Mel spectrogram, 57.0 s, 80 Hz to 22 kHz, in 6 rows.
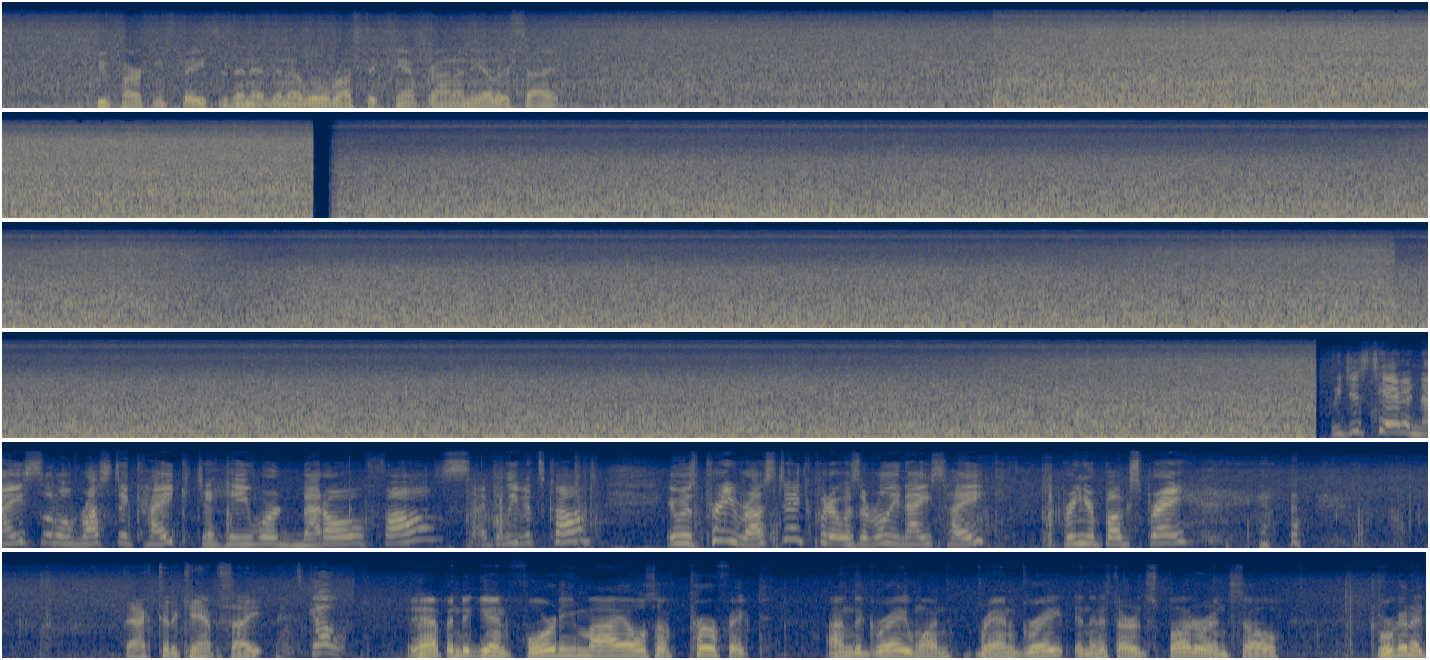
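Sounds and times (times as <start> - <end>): waterfall rushing: 0.0 - 37.3.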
